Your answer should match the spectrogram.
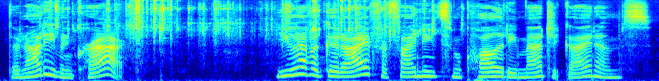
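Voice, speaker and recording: A woman's voice: medium pitch, lively intonation, moderate pace, a little hiss or hum. A woman acting a stressed cousin who runs a failing shop, stern and exasperated. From United States. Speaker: shop owner character. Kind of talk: audio drama acting.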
